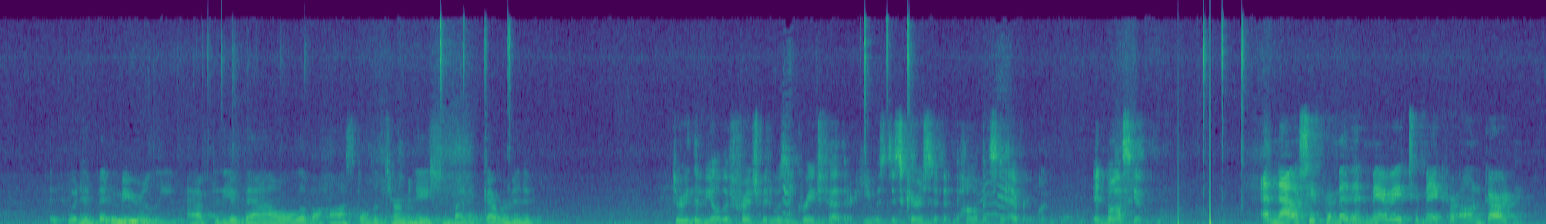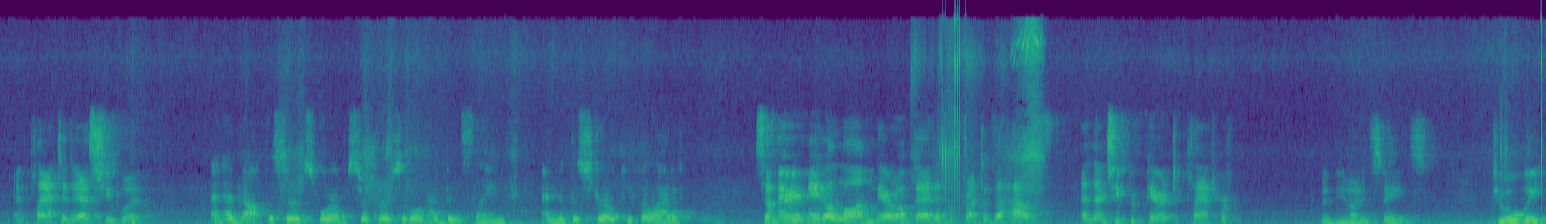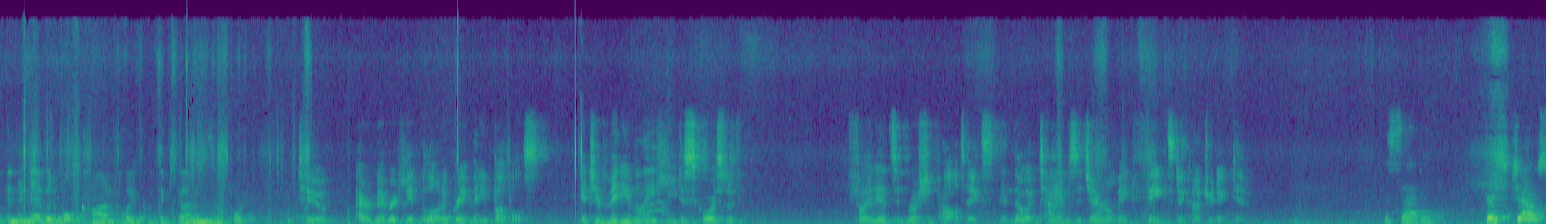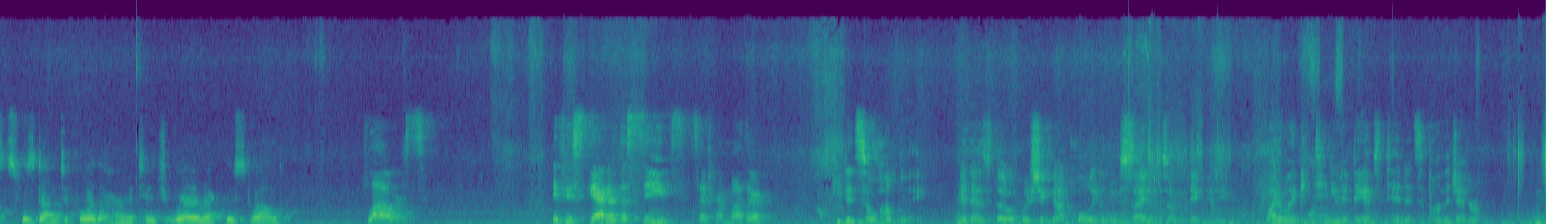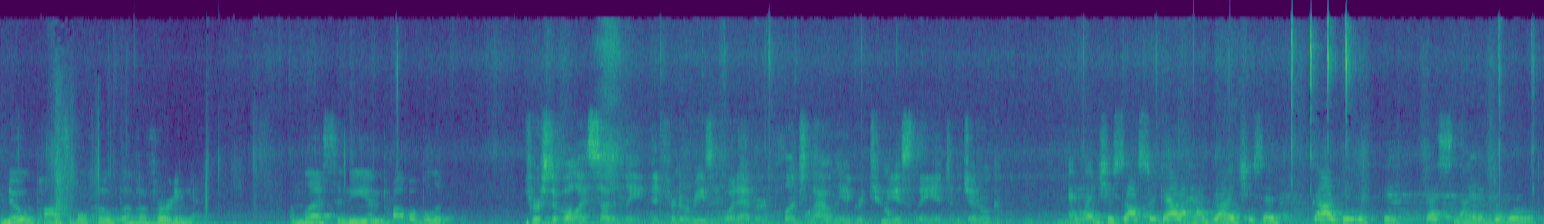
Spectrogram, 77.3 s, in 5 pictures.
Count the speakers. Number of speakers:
four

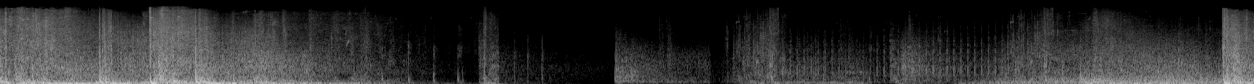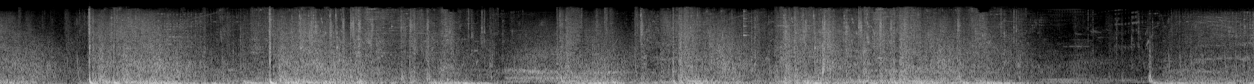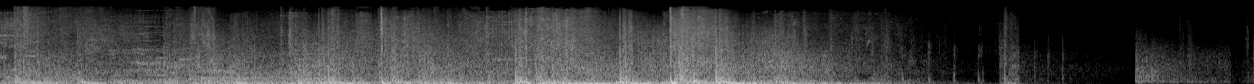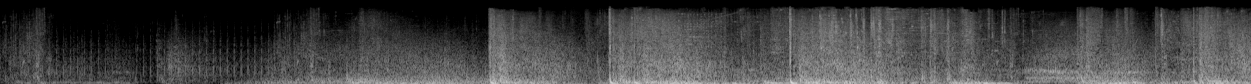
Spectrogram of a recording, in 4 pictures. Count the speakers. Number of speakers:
zero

